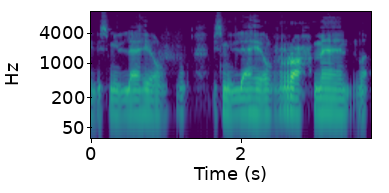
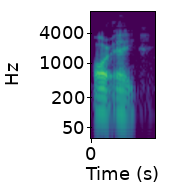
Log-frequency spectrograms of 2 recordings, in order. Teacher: You don't want to roll your R at all. So it's a thick R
